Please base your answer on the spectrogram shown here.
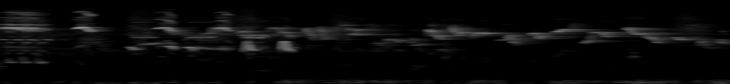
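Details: Sooty-headed bulbul, locally called jongkangan, singing actively: quick high chirps and short whistled notes run together in a busy, lively phrase, with a soft low rumble underneath.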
